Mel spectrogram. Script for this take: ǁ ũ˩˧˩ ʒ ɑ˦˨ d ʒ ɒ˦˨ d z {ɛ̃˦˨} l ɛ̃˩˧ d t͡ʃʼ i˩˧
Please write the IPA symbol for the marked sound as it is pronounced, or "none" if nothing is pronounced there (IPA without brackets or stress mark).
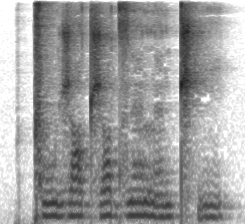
ɛ̃˦˨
